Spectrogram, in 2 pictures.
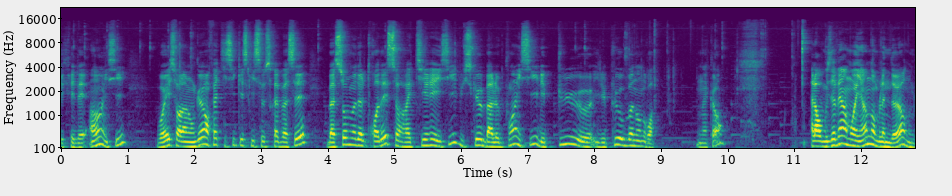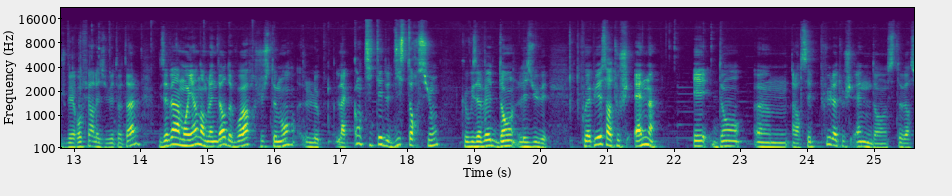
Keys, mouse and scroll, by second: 0.0-1.8 typing, 2.0 scroll up 1, 2.3 middle click, 2.9 d, 3.0-6.2 drag, 3.9 d, 5.8 d, 6.5 g, 7.9 click, 8.5-9.0 scroll down 1, 9.0 n, 9.9-14.2 drag, 10.2 n, 10.5-11.0 scroll down 1, 11.0-11.5 scroll up 2, 11.5 a, 12.9 scroll up 2, 13.0 u, 14.1 scroll down 2, 14.2-19.7 middle drag, 22.0 click, 22.5 click, 24.0 n, 24.7-25.6 middle drag.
